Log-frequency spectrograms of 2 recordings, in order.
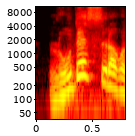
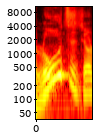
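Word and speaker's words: Rhodes: 자, 다음 로데스라고 나와요. 로데스가 아니라 로즈죠. 로즈. 거버넌스를 이야기한 로즈입니다.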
